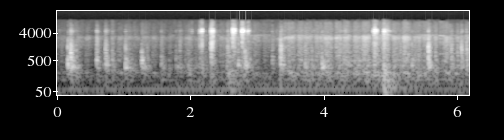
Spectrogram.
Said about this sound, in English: I hear the train stopping.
